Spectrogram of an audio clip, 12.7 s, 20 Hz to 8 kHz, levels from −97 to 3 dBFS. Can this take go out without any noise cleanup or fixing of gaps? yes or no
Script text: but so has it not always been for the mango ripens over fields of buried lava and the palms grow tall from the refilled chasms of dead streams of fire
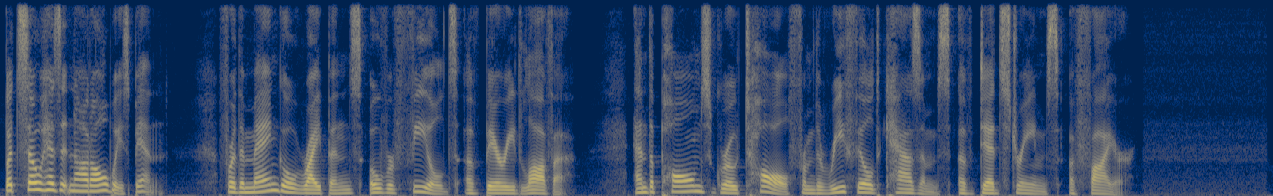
yes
